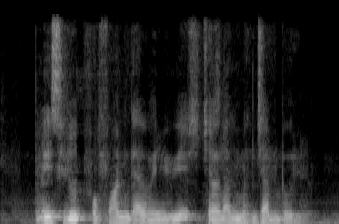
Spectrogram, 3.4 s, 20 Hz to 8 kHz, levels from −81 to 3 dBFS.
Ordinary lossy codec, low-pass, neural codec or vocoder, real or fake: none; 7.2 kHz; codec, 16 kHz in and 24 kHz out, 0.6 kbps, FireRedTTS-2 codec; fake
